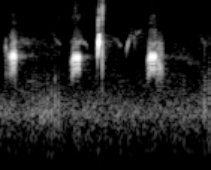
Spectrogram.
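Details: Small group of chinspot batises calling while foraging in tall acacia trees: clear, piping whistled notes roughly every half second, one sharper, higher note among them, over a soft background hiss.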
